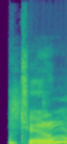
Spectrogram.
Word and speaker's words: tomb: clothes I love it tomb rhymes with broom gloom and doom I had to add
